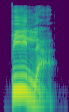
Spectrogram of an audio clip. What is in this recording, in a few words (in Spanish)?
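"pila", Spanish, female; mekanta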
